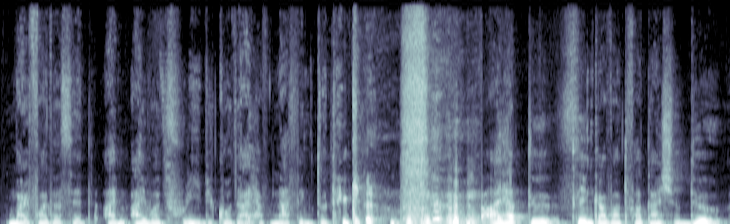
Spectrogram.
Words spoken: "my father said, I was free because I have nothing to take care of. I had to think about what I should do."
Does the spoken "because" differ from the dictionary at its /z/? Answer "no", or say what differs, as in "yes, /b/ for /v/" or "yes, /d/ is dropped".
no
